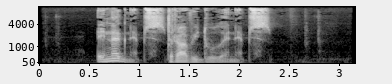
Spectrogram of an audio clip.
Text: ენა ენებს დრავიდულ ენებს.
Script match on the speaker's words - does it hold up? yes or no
yes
